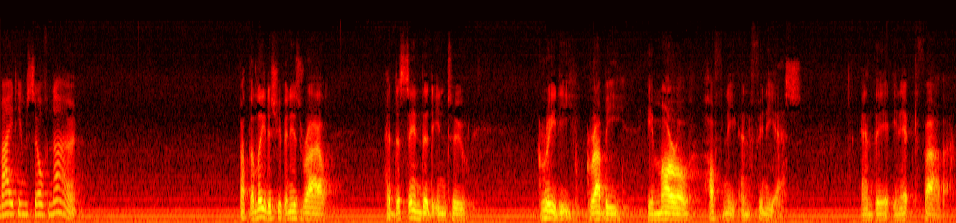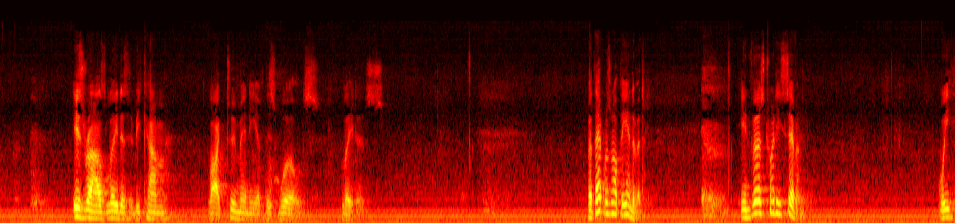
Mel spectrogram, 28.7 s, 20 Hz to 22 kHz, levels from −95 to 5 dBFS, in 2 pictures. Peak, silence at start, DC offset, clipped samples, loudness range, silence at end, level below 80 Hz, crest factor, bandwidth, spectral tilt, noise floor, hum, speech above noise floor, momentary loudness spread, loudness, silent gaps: -4 dBFS; 0 s; under 0.1%; under 0.1%; 10 LU; 0 s; -48 dBFS; 24 dB; 10.5 kHz; -8 dB/octave; -45 dBFS; 50 Hz at -50 dBFS; 19 dB; 24 LU; -26 LUFS; none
